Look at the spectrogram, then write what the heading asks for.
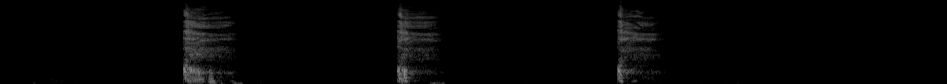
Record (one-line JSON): {"three_cough_length": "9.5 s", "three_cough_amplitude": 3421, "three_cough_signal_mean_std_ratio": 0.28, "survey_phase": "alpha (2021-03-01 to 2021-08-12)", "age": "45-64", "gender": "Female", "wearing_mask": "No", "symptom_none": true, "smoker_status": "Never smoked", "respiratory_condition_asthma": false, "respiratory_condition_other": false, "recruitment_source": "REACT", "submission_delay": "2 days", "covid_test_result": "Negative", "covid_test_method": "RT-qPCR"}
